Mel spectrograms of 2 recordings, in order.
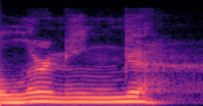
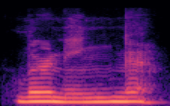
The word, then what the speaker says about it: learning: as strongly nasalized but do remember to pronounce that g in the sound so learning learning that g sound is a very weird sound in learning but it's necessary to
